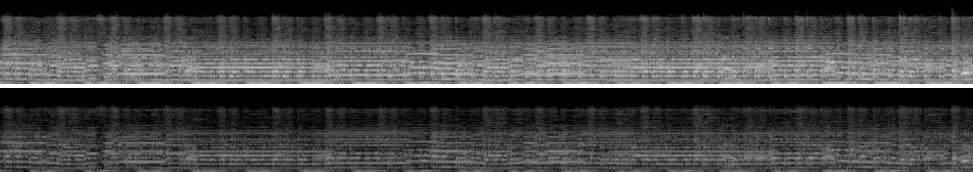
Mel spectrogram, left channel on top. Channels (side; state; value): right; quieter; 15.0 dB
